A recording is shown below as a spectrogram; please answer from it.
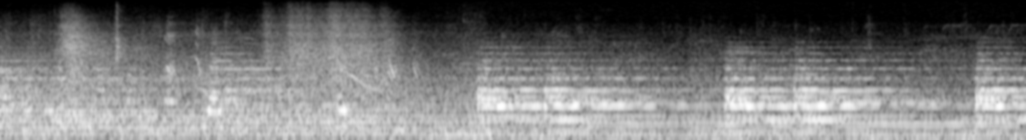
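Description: Church bell tolling slowly, three strikes about two and a half seconds apart starting about halfway through, each ringing on. Before the bell there is a background of distant voices and street noise.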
